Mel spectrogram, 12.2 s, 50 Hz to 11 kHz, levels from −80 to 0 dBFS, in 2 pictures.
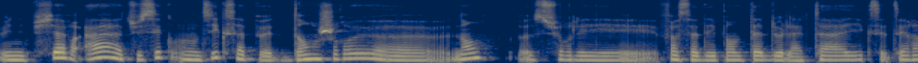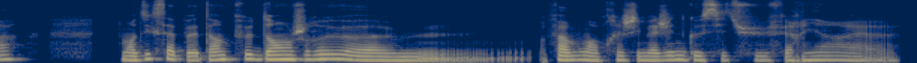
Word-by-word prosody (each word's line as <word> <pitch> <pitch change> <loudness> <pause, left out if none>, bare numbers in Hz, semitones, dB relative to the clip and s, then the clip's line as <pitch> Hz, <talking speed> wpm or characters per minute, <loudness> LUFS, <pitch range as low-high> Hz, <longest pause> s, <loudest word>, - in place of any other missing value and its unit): Une 170 0 +1
pieuvre! 245 +9 +3
Ah, 250 +2 +4
tu 195 - -4
sais 265 +9 +1
qu'on 205 -9 -1
dit 240 +9 -1
que 265 - -5
ça 205 - +1
peut 195 - -4
être 155 0 -5
dangereux, 210 +5 +4
heu, 160 -5 -1
non? 230 +5 +2 0.2
Heu, 175 - -3
sur 180 +2 -2
les, 165 -2 -2
enfin, 190 - -1
ça 175 -1 0
dépend 165 +1 -1
peut-être 170 0 0
de 165 - +1
la 150 -2 -1
taille 170 +2 -2
et - - -5
cetera. 185 +3 -2 0.7
Mais 170 - +1
on - - +5
dit 165 - 0
que 210 - -4
ça 200 -2 +2
peut 170 - -1
être 160 +2 -1
un 180 +2 +4
peu 195 +1 -1
dangereux, 190 +1 +4
hem, 155 - +1 0.6
enfin, 170 - +3
bon, 175 0 +1
après 160 +1 -3
j'imagine 160 +2 +1
que 170 - -2
si 165 0 0
tu 160 0 -6
fais 155 0 -5
rien, 165 0 -3
heu, 160 - -11
170 Hz, 230 wpm, -29 LUFS, 160-195 Hz, 0.7 s, on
